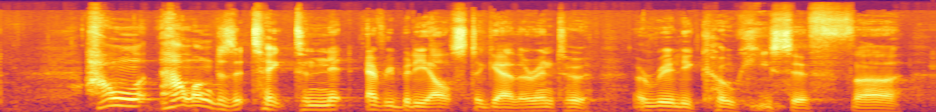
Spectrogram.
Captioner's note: none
